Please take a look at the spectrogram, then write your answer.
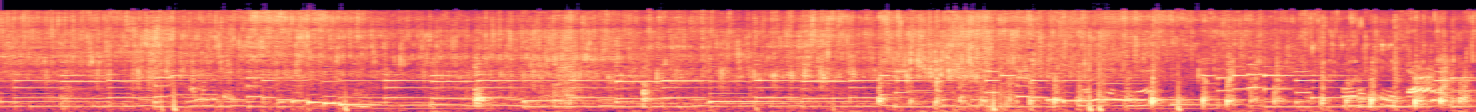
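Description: Mustard seeds and curry leaves sizzling and crackling in hot oil, a loud continuous fry with stirring scrapes and an occasional voice talking over it.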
